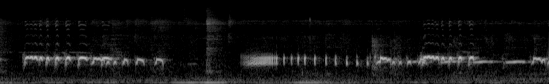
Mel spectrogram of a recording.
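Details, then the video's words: Local zebra dove singing loudly as a lure: phrases of bubbling coos that taper into spaced single notes, then a dense rolled burst breaking into a rapid stutter, with a soft background hiss. "Perkutut Lokal Gacor Suara Besar Suara Paling di Sukai Burung Perkutut apa Saja"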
